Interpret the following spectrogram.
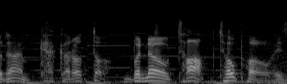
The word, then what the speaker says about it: Toppo: it's top like to his no it's not pronounced Topo it's pronounced toppo but his name is actually just top oh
